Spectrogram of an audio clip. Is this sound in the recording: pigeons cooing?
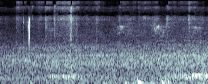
yes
